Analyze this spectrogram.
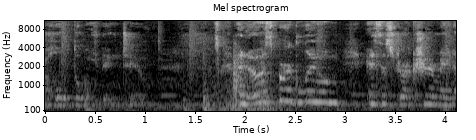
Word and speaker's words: Oseberg: Oseberg or Osberg? Oseberg. Okay. I was gonna say that wrong.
